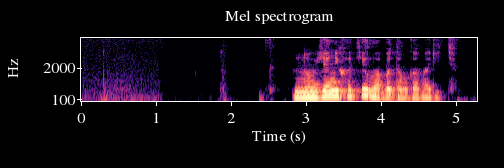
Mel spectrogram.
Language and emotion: Russian, neutral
